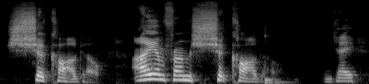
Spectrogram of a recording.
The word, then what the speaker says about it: Chicago: It's more the sh letter, Chicago. I am from Chicago, okay?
